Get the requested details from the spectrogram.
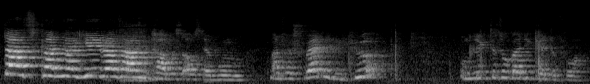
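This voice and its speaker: A woman's voice: sits high, sing-song, moderate pace, bright, forceful tone, a little hiss or hum, full character voice. A woman playing a clumsy, exasperated storyteller. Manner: dramatic recitation with voiced quotes. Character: hapless woman telling of falling on ice again and again. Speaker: stage actor in a school theatre group. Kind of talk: theatrical first-person storytelling. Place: stage in a hall. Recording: echoey hall from far off.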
